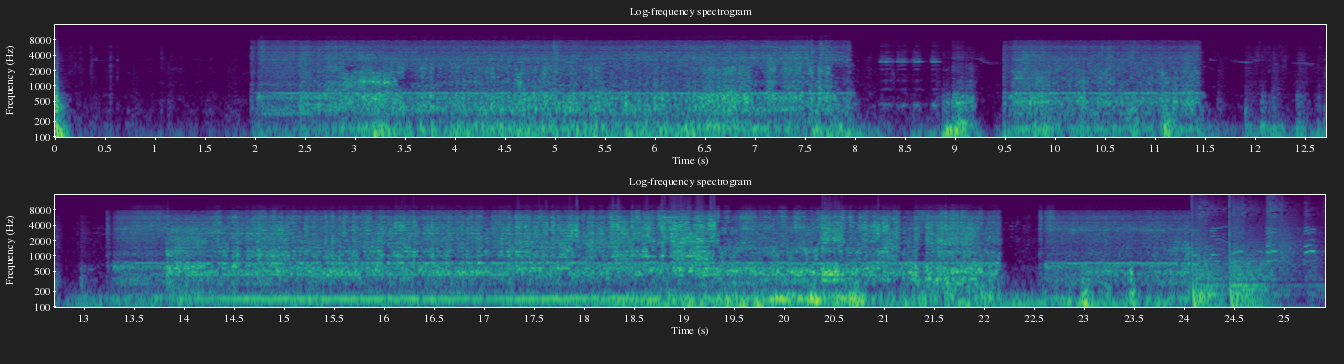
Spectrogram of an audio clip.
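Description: Pressure washer running: a steady motor hum under the hiss of its water jet. It starts about two seconds in, then cuts off and restarts several times as the spraying stops and resumes.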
